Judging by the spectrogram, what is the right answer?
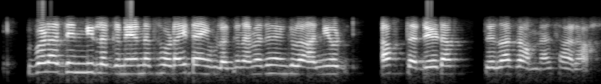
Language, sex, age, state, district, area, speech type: Dogri, female, 18-30, Jammu and Kashmir, Kathua, rural, conversation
